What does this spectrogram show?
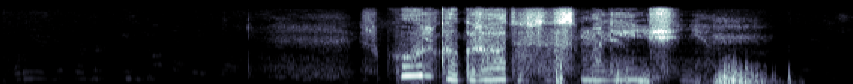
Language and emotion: Russian, sad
